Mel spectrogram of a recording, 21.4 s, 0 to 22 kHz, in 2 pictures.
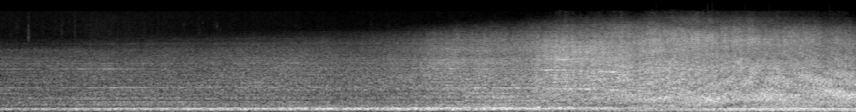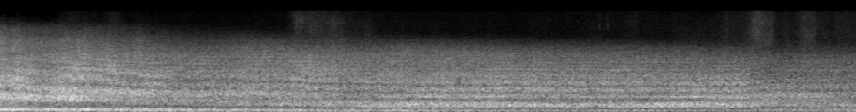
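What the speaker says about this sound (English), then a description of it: "So we have this TUI Dreamliner departure." A TUI Boeing 787 Dreamliner departs, its jet roar swelling loud and close to a broad peak mid-way before slowly fading into the distance.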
